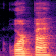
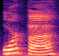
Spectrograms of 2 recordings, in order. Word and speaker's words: Orpah: Orpah?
